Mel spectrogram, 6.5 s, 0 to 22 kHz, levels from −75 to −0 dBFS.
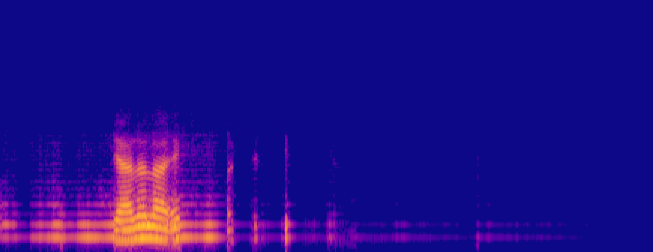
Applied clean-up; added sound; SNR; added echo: neural mask model RNNoise.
